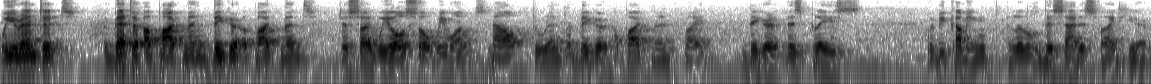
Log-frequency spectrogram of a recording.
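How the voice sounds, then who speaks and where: A man's fairly low pitch at a moderate pace, monotone and flat in intonation, with a Slovak accent and audible room echo. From Slovakia. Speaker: monk. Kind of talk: scripture class.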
